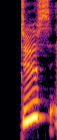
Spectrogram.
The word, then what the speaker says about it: DEUX: DEUX is pronounced like the English word deuce, D-E-U-C-E, but it's spelt like the French word for two, D-E-U-X, which made it a fitting name for the duo.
